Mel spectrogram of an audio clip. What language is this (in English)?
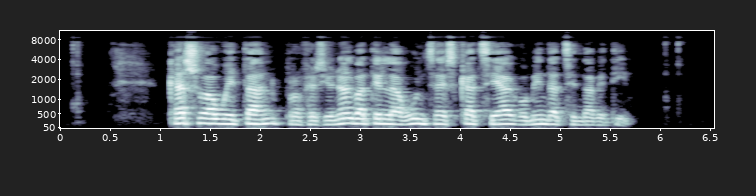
Basque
